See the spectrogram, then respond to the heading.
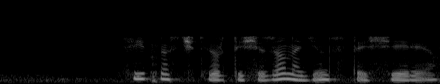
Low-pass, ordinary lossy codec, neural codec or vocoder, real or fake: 3.6 kHz; none; none; real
